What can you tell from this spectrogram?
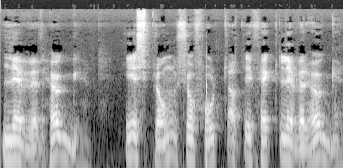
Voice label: "leverhøgg", Numedalsmål; Substantiv inkjekjønn

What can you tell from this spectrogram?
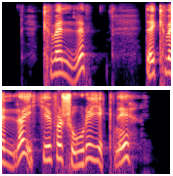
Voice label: kvaelle, Numedalsmål

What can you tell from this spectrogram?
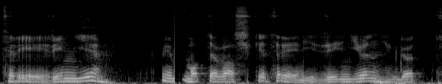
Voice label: "trerinje", Numedalsmål

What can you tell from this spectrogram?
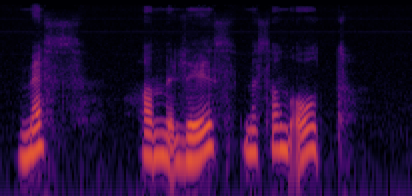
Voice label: "mess", Numedalsmål; medan; Subjunksjon

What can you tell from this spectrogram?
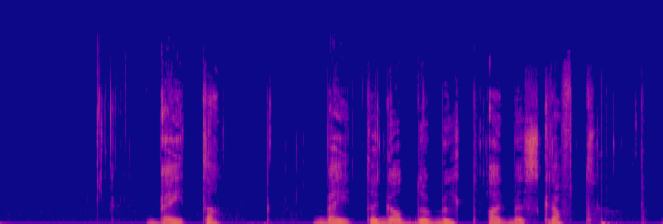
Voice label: beite, Numedalsmål; Beite ga døbbel arbeisskraft.

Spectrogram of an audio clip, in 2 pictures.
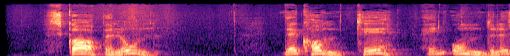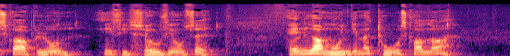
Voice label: "skapelon", Numedalsmål

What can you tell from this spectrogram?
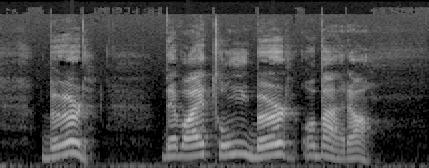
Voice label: "bøL", Numedalsmål

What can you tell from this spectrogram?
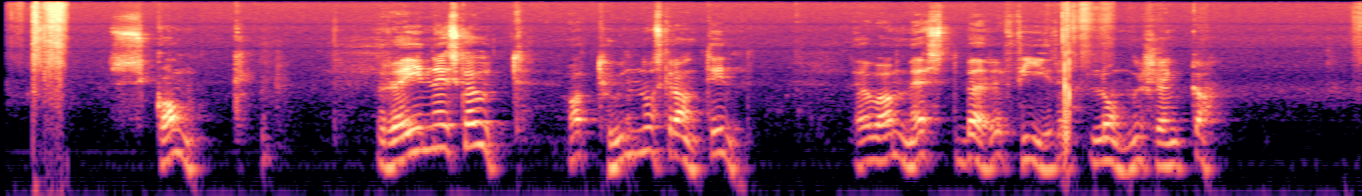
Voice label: "skånk", Numedalsmål; del av baklemmer på dyr og mennesker

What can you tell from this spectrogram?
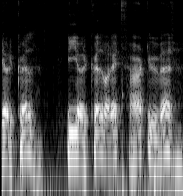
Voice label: i jorkvaell, Numedalsmål; gårkveld; Adverb

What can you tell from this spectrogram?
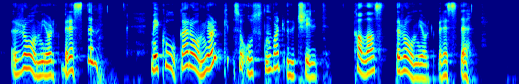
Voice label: ramjoLkbreste, Numedalsmål; Me koka råmjøLk so osten vart utsjild, kallas råmjøLkbrøste; Hushald, mat, drikke

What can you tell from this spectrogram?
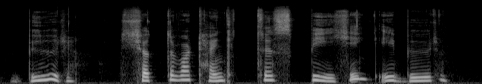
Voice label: "bur", Numedalsmål

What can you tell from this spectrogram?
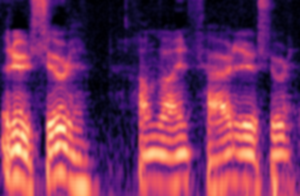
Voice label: rusuL, Numedalsmål

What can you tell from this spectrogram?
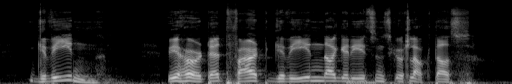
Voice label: gvin, Numedalsmål; Vi hørte et fæLt gvin da grisen sku slaktas

